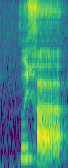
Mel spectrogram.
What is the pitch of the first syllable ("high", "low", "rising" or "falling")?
high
